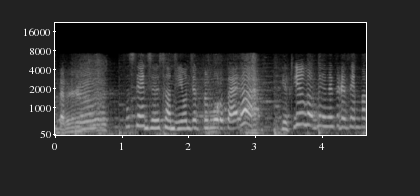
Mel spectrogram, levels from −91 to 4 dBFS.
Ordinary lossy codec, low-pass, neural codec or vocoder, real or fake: none; 7.2 kHz; codec, 16 kHz, 0.5 kbps, X-Codec, HuBERT features, trained on general audio; fake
